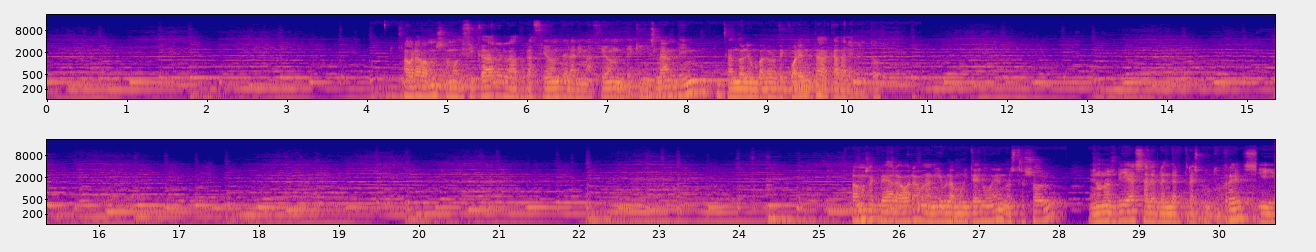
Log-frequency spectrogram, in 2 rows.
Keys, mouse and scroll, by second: 6.6 Tab, 8.5 typing, 9.0 Return, 9.4 Tab, 10.1 Tab, 11.6 typing, 11.8 Return, 13.0 typing, 13.3 Return, 15.0 typing, 15.2 Return, 16.9 Tab.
